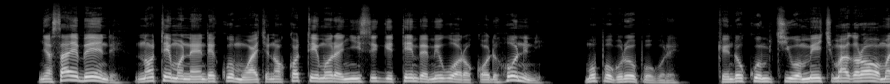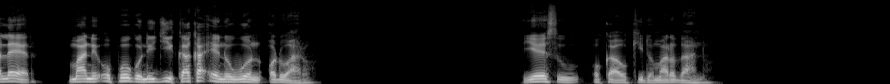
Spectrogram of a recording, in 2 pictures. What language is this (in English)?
Luo (Kenya and Tanzania)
